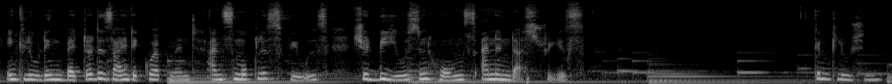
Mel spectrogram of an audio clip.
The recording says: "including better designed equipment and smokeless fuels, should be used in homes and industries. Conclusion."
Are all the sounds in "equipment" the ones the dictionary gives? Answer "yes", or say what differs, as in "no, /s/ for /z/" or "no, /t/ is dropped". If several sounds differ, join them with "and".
yes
